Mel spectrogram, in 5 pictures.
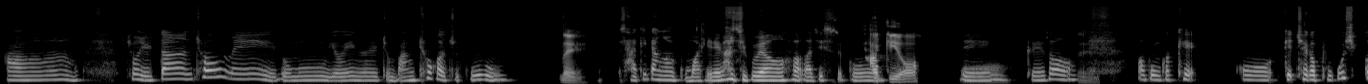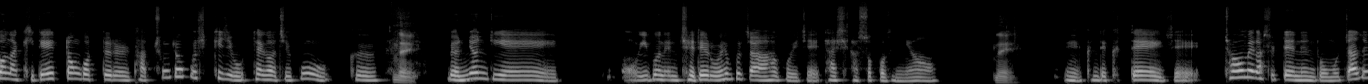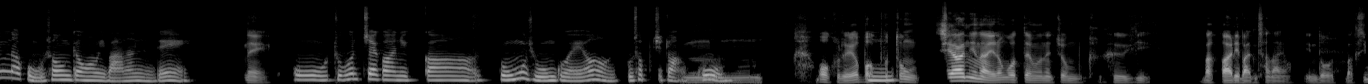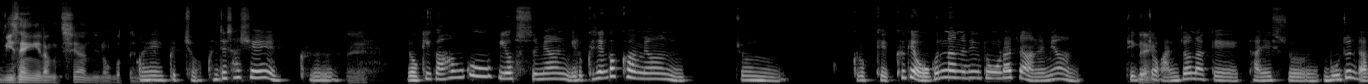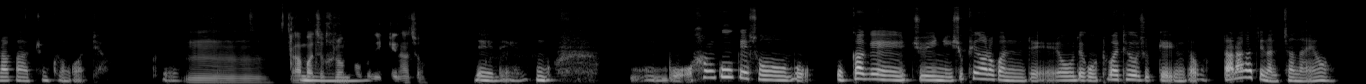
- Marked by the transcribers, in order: tapping; laughing while speaking: "이래 가지고요"; teeth sucking; other background noise; other noise
- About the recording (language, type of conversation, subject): Korean, unstructured, 가장 행복했던 여행 순간은 언제였나요?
